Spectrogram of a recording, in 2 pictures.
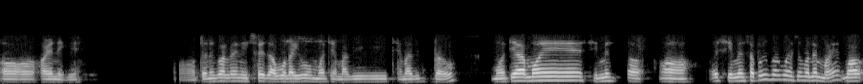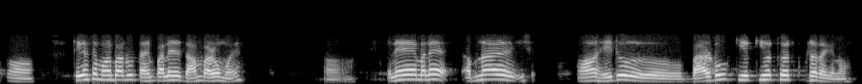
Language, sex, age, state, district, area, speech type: Assamese, male, 30-45, Assam, Dhemaji, rural, conversation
